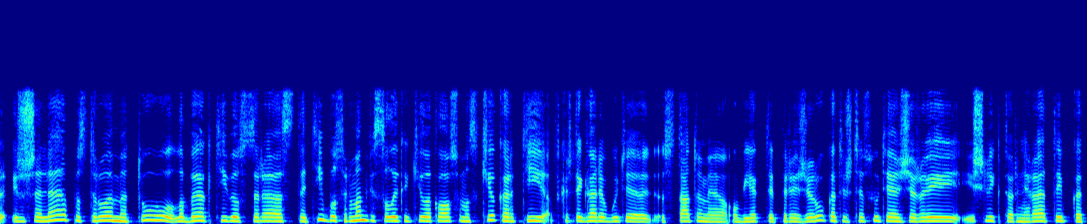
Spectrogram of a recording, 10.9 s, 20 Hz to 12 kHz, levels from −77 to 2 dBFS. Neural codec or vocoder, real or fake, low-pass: codec, 16 kHz, 0.8 kbps, ZipCodec; fake; 7.2 kHz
